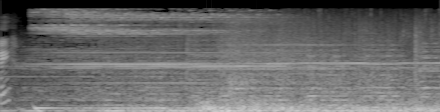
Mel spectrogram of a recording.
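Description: Cartoon energy-beam power-up sound effect: a steady electric hum and buzz that thickens and grows louder about halfway through as the charge builds.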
